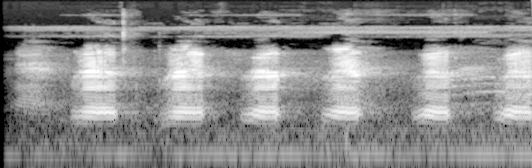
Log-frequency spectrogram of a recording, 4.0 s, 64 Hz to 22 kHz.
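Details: Frog croaking in a steady series of seven harsh, buzzy pulsed croaks, each about a third of a second long and repeated roughly every 0.6 seconds, with a faint low hum underneath.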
